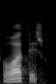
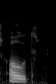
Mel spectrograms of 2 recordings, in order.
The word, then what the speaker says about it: Oates: El siguiente fue el capitán Oates, creo que se pronuncia así. Es Oates, Oates.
